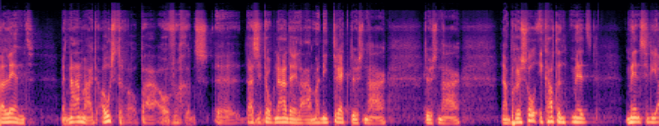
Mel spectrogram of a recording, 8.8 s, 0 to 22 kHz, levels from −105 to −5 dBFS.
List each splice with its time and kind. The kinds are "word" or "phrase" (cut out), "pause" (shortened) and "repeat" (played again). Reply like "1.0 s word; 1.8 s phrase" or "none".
5.6 s repeat; 7.6 s word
